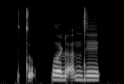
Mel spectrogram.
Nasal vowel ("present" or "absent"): absent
